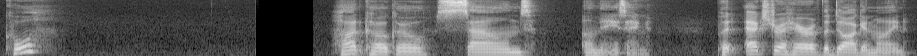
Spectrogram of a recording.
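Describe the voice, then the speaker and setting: A woman playing a casual, affectionate, teasing supervillain who gets flustered, speaking haltingly and expressively in an audio drama. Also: sits low, big pitch swings, darkish tone, exaggerated voice. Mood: tired, puzzled. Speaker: voice actress in an audio roleplay. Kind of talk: intimate scripted audio drama addressed to a listener.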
